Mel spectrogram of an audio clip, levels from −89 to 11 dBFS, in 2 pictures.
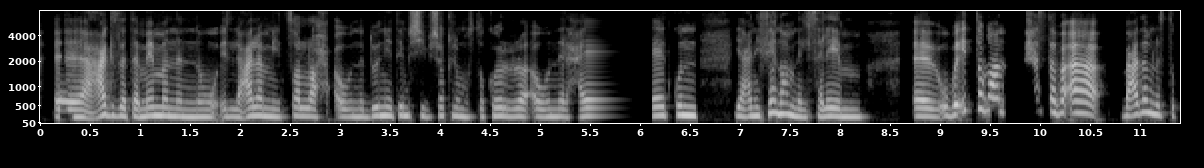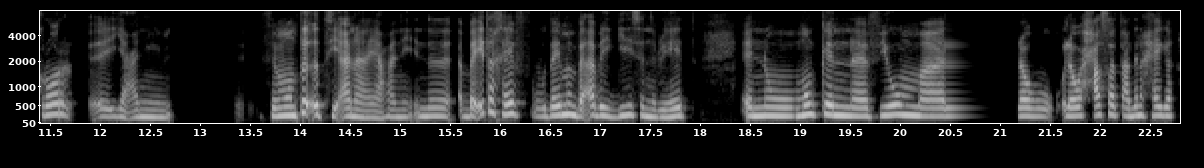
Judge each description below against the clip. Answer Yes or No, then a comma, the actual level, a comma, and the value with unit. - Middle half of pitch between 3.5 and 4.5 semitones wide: No, average, 2.9 semitones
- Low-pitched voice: No, high, 220 Hz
